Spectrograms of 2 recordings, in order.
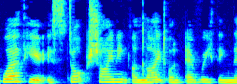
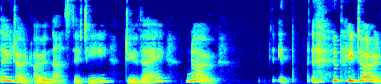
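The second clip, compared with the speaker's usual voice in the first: getting heated and worked up, rising pitch; 4 dB louder than usual. Speaking to listeners about painful reminders of another person, worked up. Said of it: "I'm getting worked up here".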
